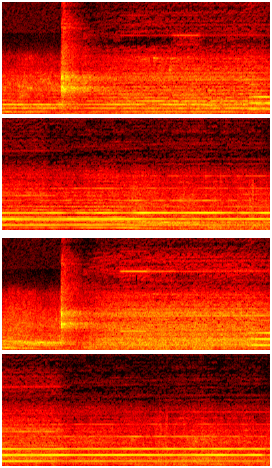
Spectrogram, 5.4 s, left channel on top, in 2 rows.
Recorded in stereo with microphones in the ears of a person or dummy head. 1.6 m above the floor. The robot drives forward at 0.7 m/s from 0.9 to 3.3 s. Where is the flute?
45° right (ahead or behind), 1.8 m; by 5.3 s 35° right (ahead or behind), 2 m.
